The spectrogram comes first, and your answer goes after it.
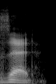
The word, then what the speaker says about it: Z: And I am Canadian, so I said zed intentionally. That is the correct way to pronounce this letter.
